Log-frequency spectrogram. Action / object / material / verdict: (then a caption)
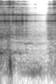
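shake / glass jar containing rocks / glass, stone / none. Rocks are shaken inside a glass jar, making a bright, high-pitched rattling clatter with a glassy ring. The rattle fades into a brief silence and then starts again.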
